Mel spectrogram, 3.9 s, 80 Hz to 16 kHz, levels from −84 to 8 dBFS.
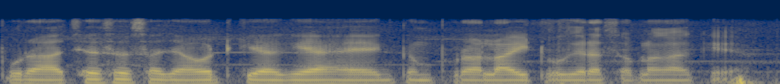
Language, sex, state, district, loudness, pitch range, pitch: Hindi, male, Bihar, Kaimur, -18 LUFS, 105-110 Hz, 105 Hz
